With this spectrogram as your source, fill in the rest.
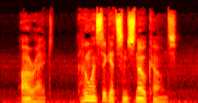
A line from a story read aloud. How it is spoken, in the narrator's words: said as cheerfully as I could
